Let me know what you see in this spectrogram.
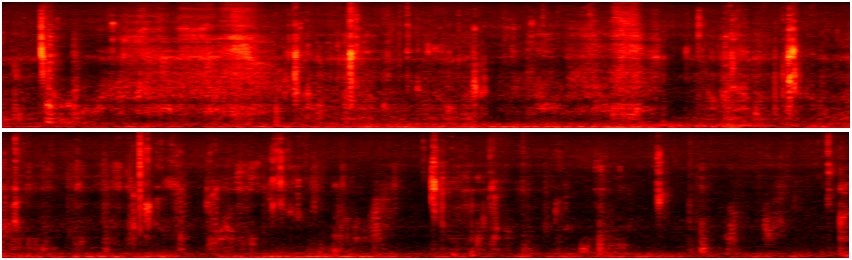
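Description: Close-miked chewing of grilled yakitori chicken skewers, with many short wet mouth clicks and smacks.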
